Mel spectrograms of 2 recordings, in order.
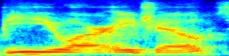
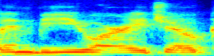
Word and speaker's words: Burho: So my last name is spelled Burho. So it's Brandon Burho Coaching.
